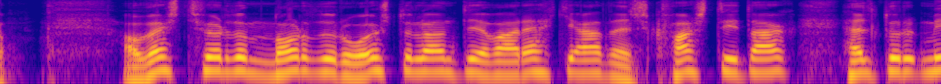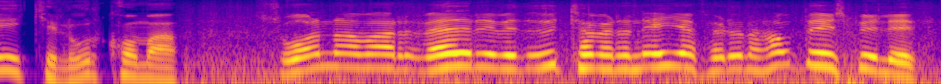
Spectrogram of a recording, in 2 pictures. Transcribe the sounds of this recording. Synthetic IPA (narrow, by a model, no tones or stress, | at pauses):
a̰wvɛst̪fjœɾðʏmnɔɾðʏɾɔɣœɥst̪ʏlant̪ɪvaɾɛhcɪaːðejnskʰvast̪it̪aːɣhɛlt̪ʏɾmɪːcɪluɾ̥kʰɔːmasvɔːnavaɾvɛðɾɪvɪðʏːt̪ʰœvɛɾt̪aneːjafjœɾðʏnaɦaːwt̪̬ɪɪspɪlɪθ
